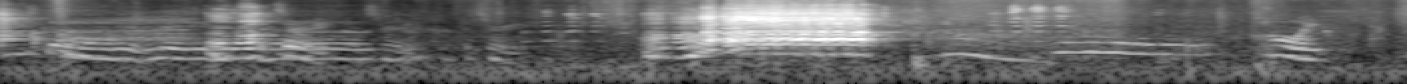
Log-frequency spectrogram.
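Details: Around the birth of four kids, rescued goat Maybel at Goats of Anarchy gives one loud, strained, quavering bleat, about a second long. Softer, higher calls and human voices come before and after.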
